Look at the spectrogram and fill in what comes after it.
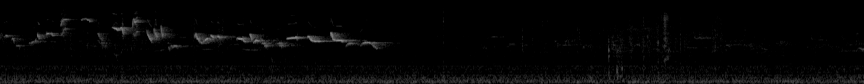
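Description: Birds calling: a quick run of short, high, falling chirps for the first four seconds or so, then only faint outdoor background.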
